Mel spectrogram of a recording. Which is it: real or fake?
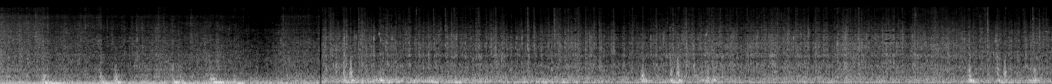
real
